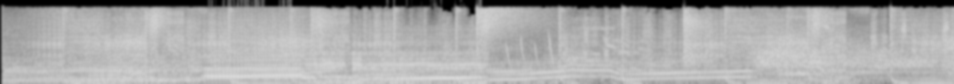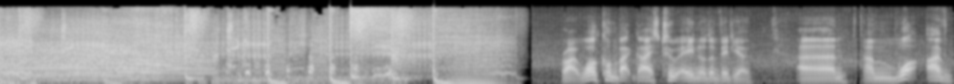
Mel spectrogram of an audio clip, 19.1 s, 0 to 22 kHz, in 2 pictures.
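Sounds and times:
car engine accelerating hard: 0.0s - 12.1s.

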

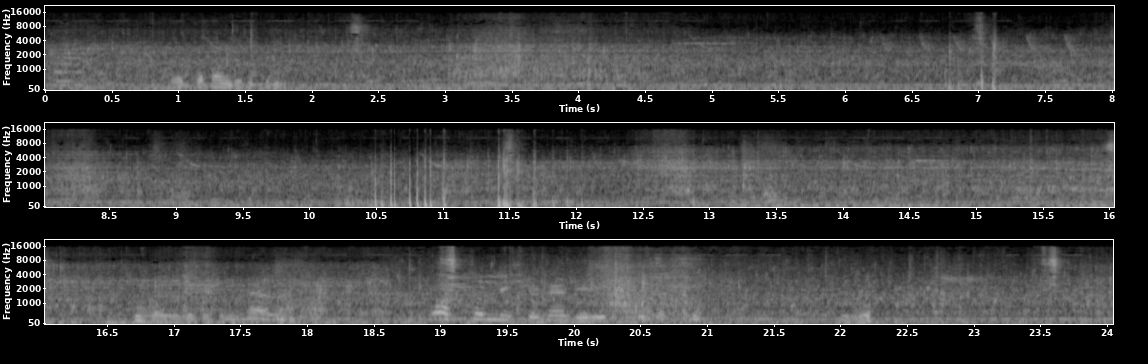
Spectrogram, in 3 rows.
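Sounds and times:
sharp splashes: 0.0s - 5.1s, 10.6s - 24.0s
fish splashing in water: 0.0s - 5.3s, 10.3s - 24.0s.

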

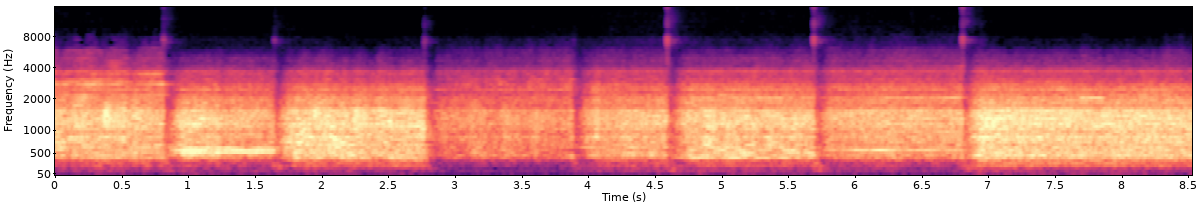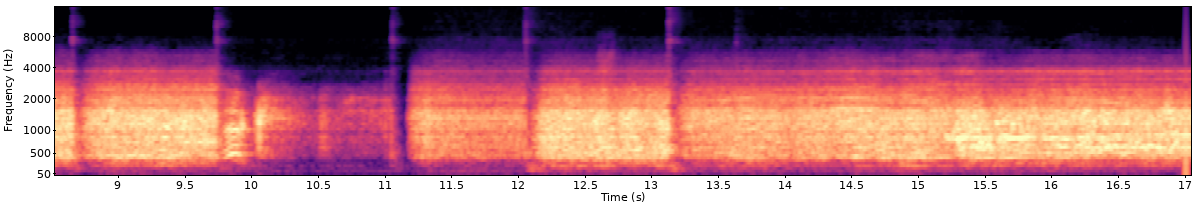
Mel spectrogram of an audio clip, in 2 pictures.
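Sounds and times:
faint radio whistles: 0.0s - 9.7s
radio static hiss: 0.0s - 17.0s.

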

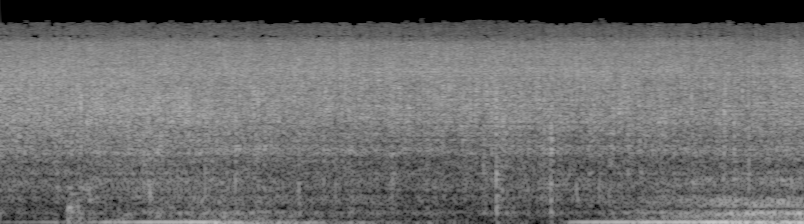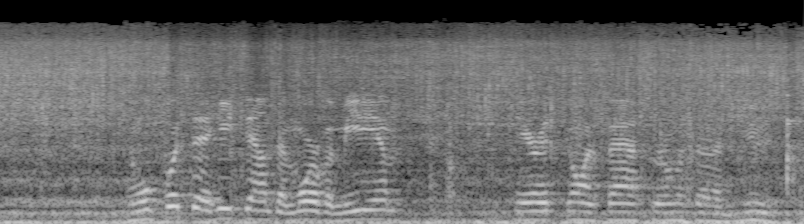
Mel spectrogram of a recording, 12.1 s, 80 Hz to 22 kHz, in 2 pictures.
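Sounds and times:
fish sizzling in a frying pan: 0.0s - 12.0s
low hum: 4.3s - 12.0s.

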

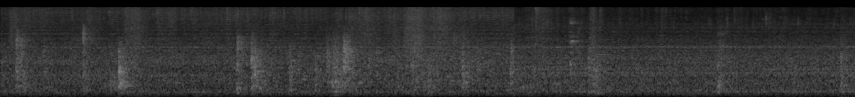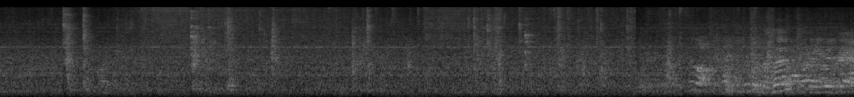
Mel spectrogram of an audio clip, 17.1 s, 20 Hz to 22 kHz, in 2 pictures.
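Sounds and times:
steaming pots hissing: 0.0s - 6.2s.

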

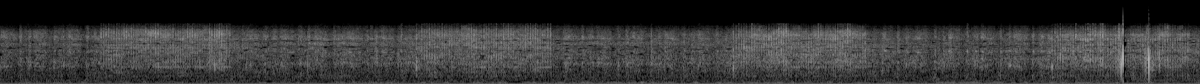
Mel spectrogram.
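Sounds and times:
toy motor whirring and ticking: 0.0s - 12.0s
sharp clicks: 6.2s - 12.0s.

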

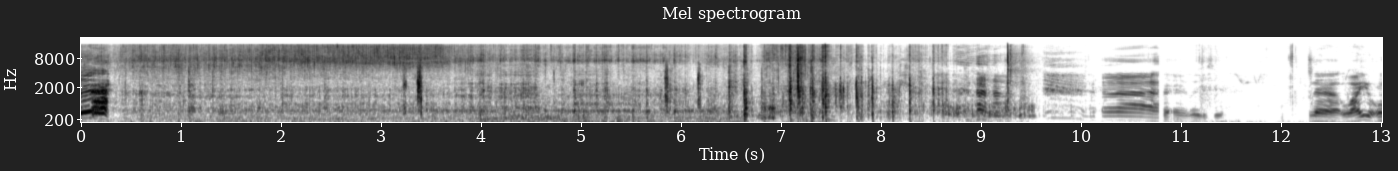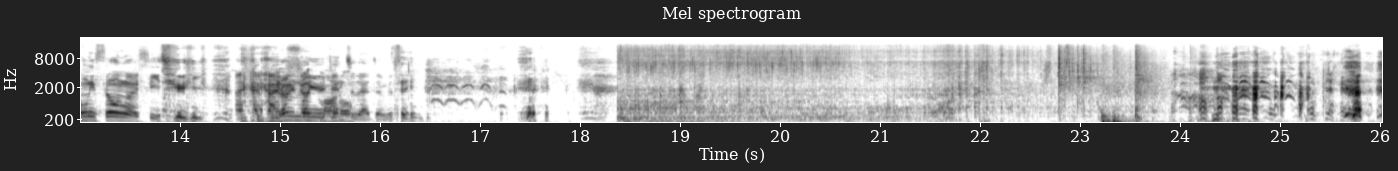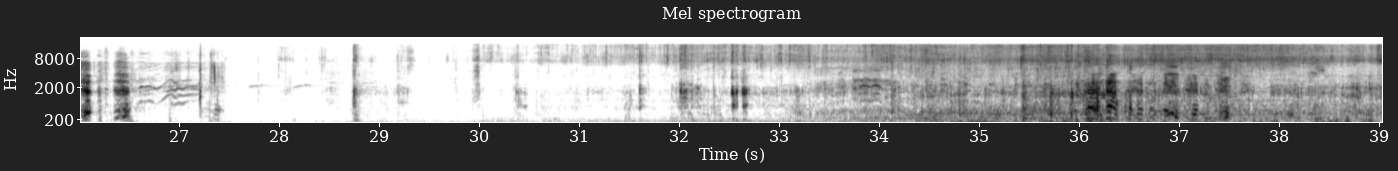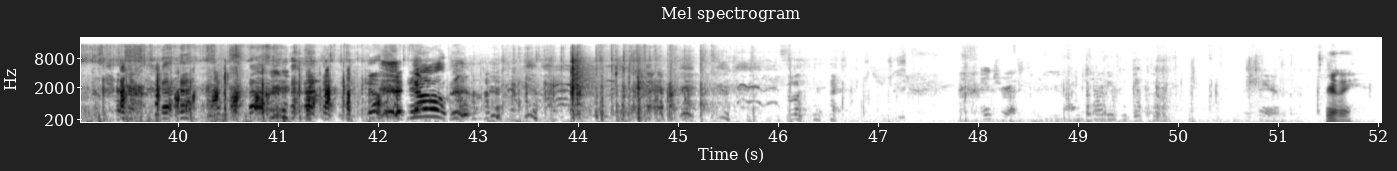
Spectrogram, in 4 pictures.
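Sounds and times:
people crying out: 0.0s - 0.4s
wheels rolling over wet asphalt: 0.0s - 9.6s, 18.4s - 23.7s, 29.2s - 45.4s
skateboard knocking: 0.3s - 9.6s, 18.4s - 23.7s, 32.1s - 42.0s, 43.2s - 45.4s.

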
